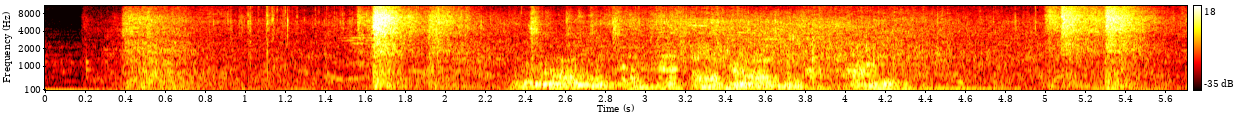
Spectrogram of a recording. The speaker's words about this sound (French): Et c'est en Autriche, contrairement à ce que vous entendez derrière moi, que nous emmène aujourd'hui l'escale reportage d'Un jour dans le monde. Mais vous allez vite comprendre pourquoi il y a un lion là juste dans le studio.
